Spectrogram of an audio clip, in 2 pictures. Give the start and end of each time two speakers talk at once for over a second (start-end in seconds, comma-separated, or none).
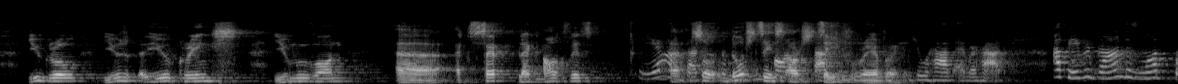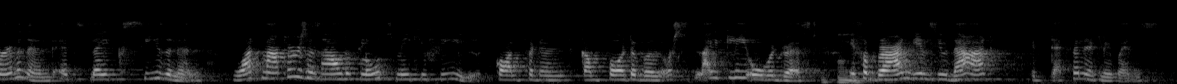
6.7-9.0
